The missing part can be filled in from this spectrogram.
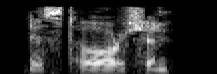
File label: "distortion", English; nouns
